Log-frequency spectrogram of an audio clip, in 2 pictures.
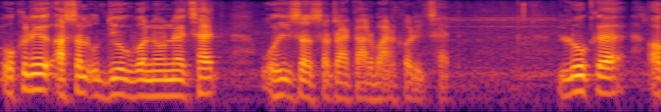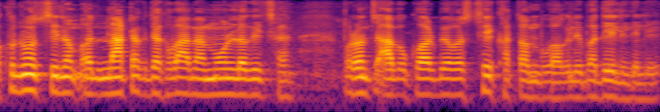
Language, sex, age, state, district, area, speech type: Maithili, male, 60+, Bihar, Madhubani, rural, spontaneous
